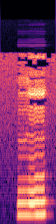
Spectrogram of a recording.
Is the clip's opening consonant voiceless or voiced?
voiced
